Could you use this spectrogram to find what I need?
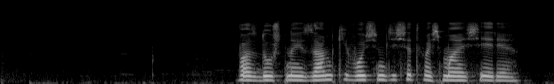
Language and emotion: Russian, neutral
